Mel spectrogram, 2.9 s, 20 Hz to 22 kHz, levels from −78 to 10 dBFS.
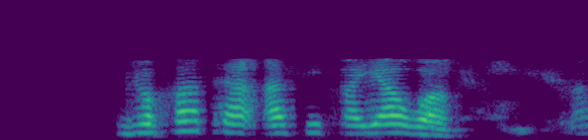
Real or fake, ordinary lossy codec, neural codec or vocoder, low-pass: fake; AAC, 16 kbps; codec, 24 kHz, 0.9 kbps, DualCodec; 7.2 kHz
